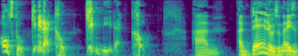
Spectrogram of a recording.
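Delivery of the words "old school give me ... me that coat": put-on threatening, pushy, insistent, menacing voice. Retelling a man shouting at the speaker, imitating a man shouting. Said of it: "he's shouting".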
